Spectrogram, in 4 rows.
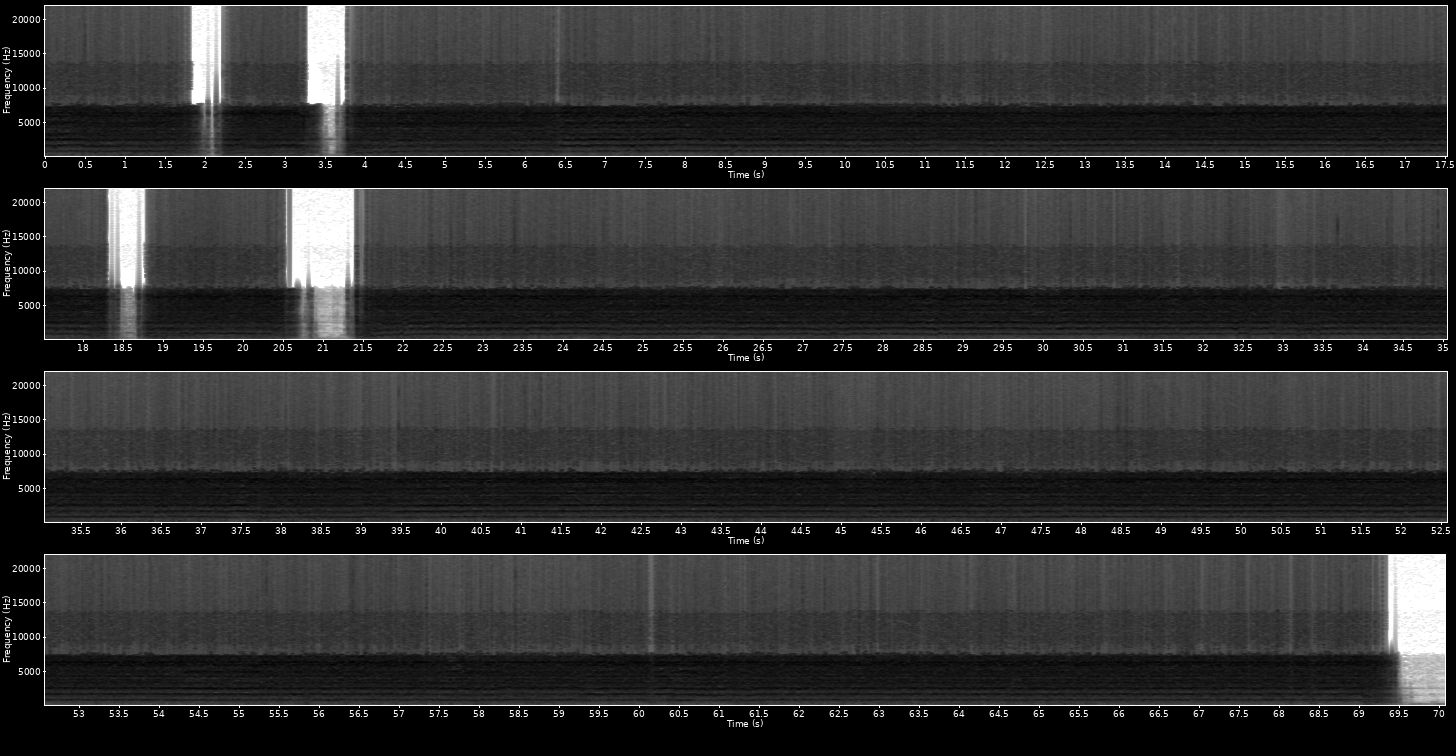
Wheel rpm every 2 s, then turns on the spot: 170, 100, 190, 220, 220, 220, 230, 230, 230, 160, 80, 210, 220, 220, 220, 230, 230, 220, 220, 220, 220, 230, 230, 230, 230, 230, 230, 220, 230, 230, 220, 230, 220, 230, 140.
2-4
